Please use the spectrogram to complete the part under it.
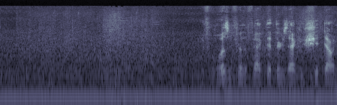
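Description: A sword swings and whooshes through the air.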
